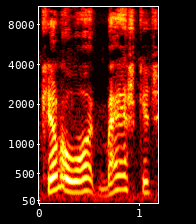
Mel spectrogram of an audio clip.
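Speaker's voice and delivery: high, incredulous repeat of the words; the young engineer, baffled by the boss's joke, asks in disbelief; baffled question. Retold or imitated. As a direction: echo it back in disbelief. Boy baffled by kilowatt baskets.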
